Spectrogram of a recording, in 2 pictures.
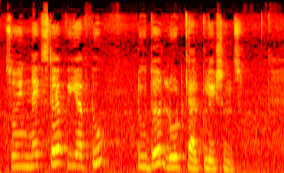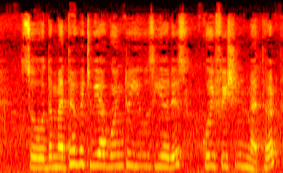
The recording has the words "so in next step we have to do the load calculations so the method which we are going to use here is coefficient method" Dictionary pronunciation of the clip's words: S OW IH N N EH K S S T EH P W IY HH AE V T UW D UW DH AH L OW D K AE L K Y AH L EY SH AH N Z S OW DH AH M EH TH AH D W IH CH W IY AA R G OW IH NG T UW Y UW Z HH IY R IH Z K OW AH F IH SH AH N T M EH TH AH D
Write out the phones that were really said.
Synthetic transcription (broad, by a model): S OW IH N N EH K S S T EH P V IY HH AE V T UW D UW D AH L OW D K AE L K Y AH L EY SH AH N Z S OW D AH M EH T AH D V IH CH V IY AA R G OW IH NG T UW Y UW Z HH IY R IH Z K OW AH F IH SH AH N T M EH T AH D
